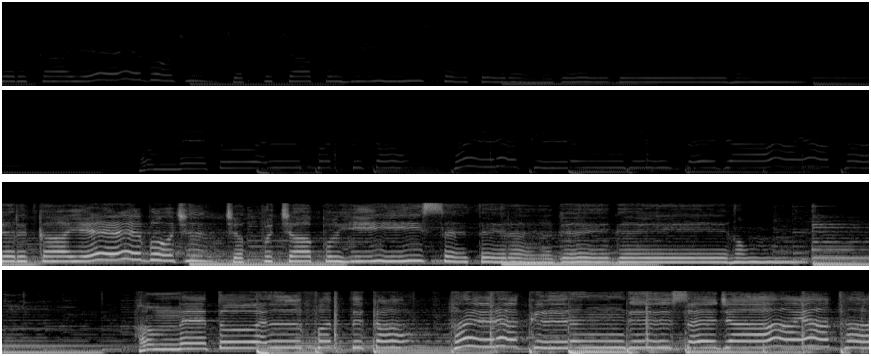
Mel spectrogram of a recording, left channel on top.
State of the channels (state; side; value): quieter; left; 37.7 dB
